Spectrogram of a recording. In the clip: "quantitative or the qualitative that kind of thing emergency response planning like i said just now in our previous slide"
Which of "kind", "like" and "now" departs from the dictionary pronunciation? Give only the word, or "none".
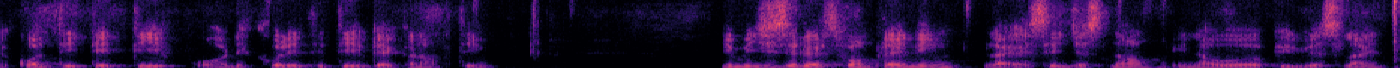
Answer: kind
